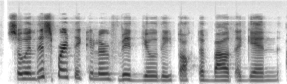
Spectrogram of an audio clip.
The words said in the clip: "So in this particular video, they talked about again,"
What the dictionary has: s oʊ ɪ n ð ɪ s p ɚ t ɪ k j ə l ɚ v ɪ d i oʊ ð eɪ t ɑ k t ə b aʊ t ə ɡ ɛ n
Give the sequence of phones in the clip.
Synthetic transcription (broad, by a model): s oʊ ɪ n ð ɪ s p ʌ t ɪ k j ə l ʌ v ɪ d i oʊ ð eɪ t ɑ k t ə b aʊ t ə ɡ ɛ n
